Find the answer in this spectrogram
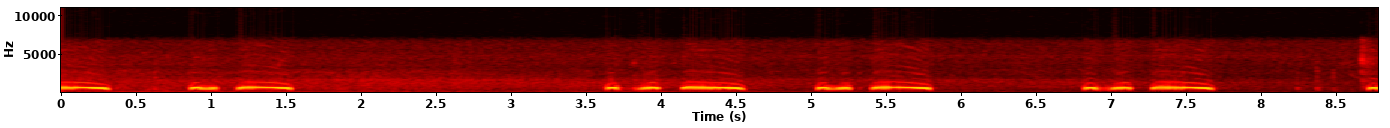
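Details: Spotted dove being trained as a decoy bird, from Buriram in Thailand's Isan region, singing the style called "khan long kuk wai" with a full middle voice. Low hollow cooing phrases come in three bursts, each a short note then a longer falling coo, with faint low hum.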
